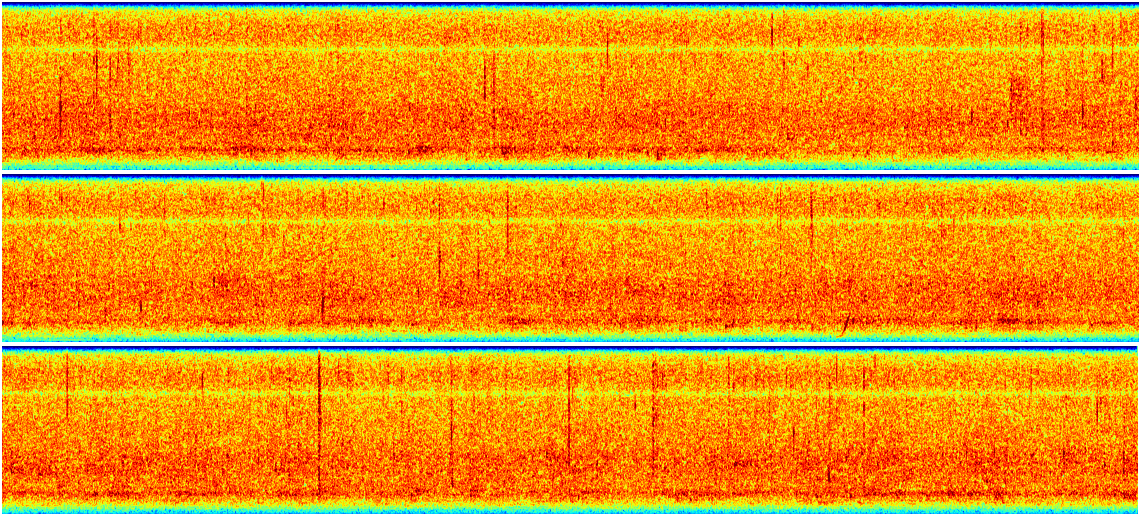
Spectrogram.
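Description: Steady pattering and trickling of water on a koi pond's surface, with scattered small drips and plops.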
